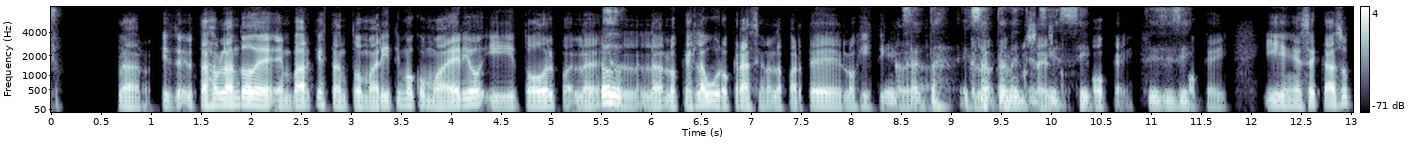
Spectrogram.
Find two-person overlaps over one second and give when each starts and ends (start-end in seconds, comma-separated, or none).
8.3-10.5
